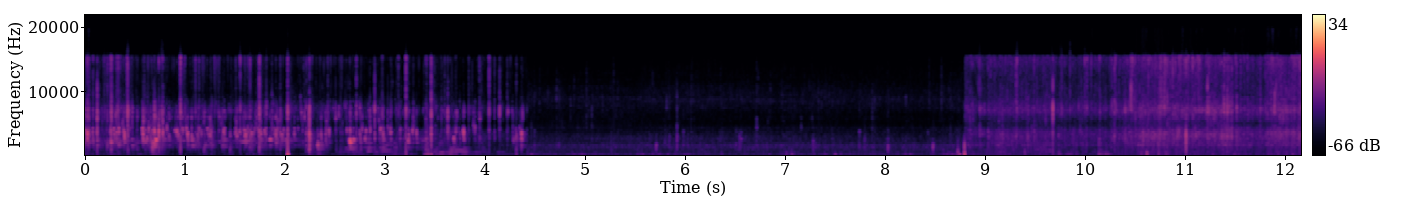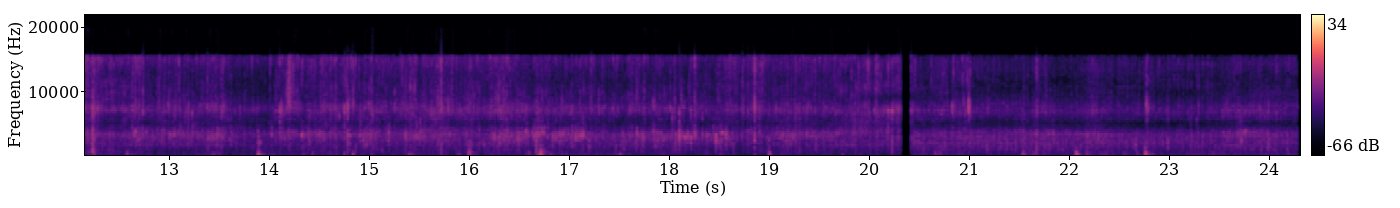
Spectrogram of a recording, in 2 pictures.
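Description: Cooking oil sizzles and crackles in a pan in a village kitchen, a dense continuous frying hiss with stirring rattles, briefly quieter in the middle before resuming loud.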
